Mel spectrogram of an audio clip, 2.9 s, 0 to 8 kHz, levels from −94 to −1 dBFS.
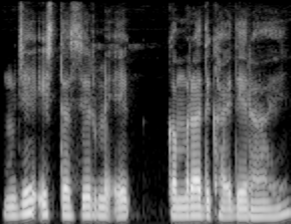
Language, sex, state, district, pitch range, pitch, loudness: Hindi, male, Arunachal Pradesh, Lower Dibang Valley, 110-120 Hz, 115 Hz, -17 LUFS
